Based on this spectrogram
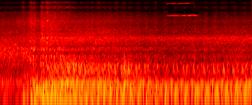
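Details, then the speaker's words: Restart on original stock injectors: engine catches and settles into a loud, lumpy idle with a fast puffing tick over the rumble, from an exhaust leak at the top passenger-side header, which is missing a bolt. "As you guys can hear, I do have an exhaust leak on this side still. I know I told you guys that I went to go get the exhaust done, but the top passenger side exhaust was missing a bolt on the actual header itself."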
